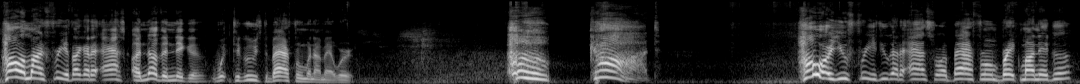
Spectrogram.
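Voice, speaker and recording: With a very high-pitched voice that swings widely in pitch, a man delivers a swearing, confrontational rant as a self-appointed preacher. He quotes scripture and hurls rhetorical questions at his audience at normal speed, with long pauses, a slightly bright tone and no echo.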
